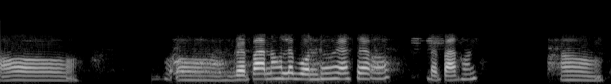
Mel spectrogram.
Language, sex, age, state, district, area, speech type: Assamese, female, 45-60, Assam, Lakhimpur, rural, conversation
